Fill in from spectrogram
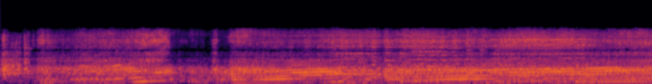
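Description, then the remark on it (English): A car engine revs up and accelerates steadily, its rising whine continuing loud for several seconds as the car pulls away from a curb, with no other sounds. “He's getting into car at curb.”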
